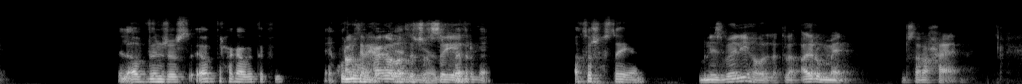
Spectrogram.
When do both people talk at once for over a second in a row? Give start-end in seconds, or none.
3.5-4.8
